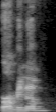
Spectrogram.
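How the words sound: It is said in an English accent.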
